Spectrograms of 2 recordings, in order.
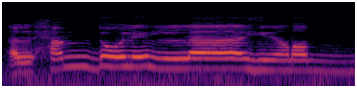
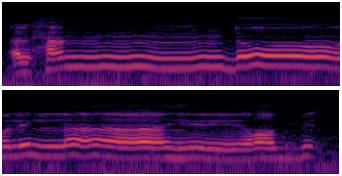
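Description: First: The phrase is recited with normal vowel length. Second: The phrase is recited with vowels stretched out long. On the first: The speaker calls it right. "لكن المطلوب" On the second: The speaker calls it wrong. "التمطيط شنو؟"

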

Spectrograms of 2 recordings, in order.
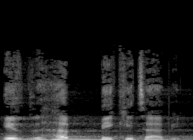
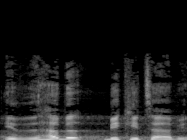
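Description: First: The two b sounds merge into one doubled b. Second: The first b is released separately with an echo. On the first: "لكن عند الإدغام" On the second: "بغير إدغام اذهب تظهر القلقلة"

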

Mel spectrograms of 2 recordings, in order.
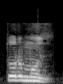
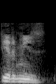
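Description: First: The vowels are rounded u-sounds. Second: The vowels are front i-sounds. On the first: "Ada pula yang membacakan domah, ya, baris depan" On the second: "Tirmiz bi kasri huwa al-mustafid ala al-asnah. Jadi itu yang banyak diucapkan orang"

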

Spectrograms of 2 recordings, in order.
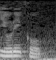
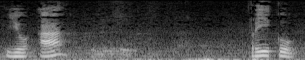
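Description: First: The word is said without a glottal-stop syllable. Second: The word has an added glottal-stop syllable. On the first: The speaker calls it right. "Dihapus kan?" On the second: The speaker calls it wrong. "Kalau enggak dihapus"

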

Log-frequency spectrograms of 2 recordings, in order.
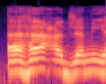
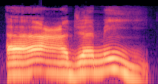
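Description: First: The second glottal stop is replaced by an h sound. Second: The second glottal stop is softened, without full closure. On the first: The speaker calls it wrong. "أما أن نقول أهعجمي أهعجمي هكذا" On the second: The speaker calls it right. "بتسهيل الهمزة الثانية هكذا ... الهمزة الأولى محققة والثانية همزة ليست شديدة"

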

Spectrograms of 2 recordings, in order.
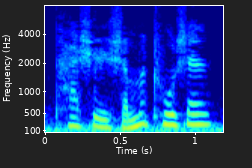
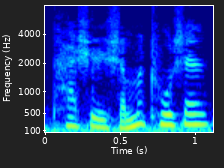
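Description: First: The line is said lightly, in a toned-down way. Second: The line is said lightly, in a toned-down way.

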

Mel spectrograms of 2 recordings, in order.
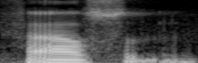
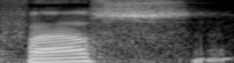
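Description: First: A light l sound is heard at the end. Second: The word ends without any l sound. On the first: The speaker calls it right. "Lamnya terucap sedikit" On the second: The speaker calls it wrong. "orang nanti mengiranya sod terakhirnya"

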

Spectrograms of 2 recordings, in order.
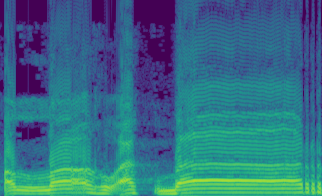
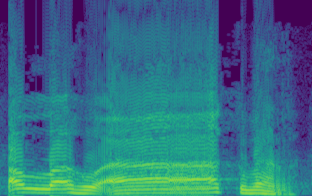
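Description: First: The vowel in bar is drawn out long. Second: The first vowel of Akbar is drawn out long. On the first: It means God is drums. "Atau yang dipanjangkan itu barnya" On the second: It asks whether God is great. "Atau A pada Akbarnya"

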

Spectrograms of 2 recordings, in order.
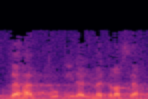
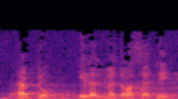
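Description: No difference in how they are said.

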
